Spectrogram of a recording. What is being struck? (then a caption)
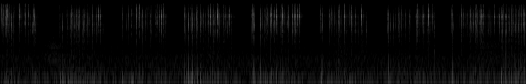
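Plastic lip gloss tube. Long acrylic nails scratch and tap quickly along the ridged sides of a small, filled, textured brownish-pink plastic lip gloss tube. The sound is dense, bright, and crackly, almost entirely high-frequency, and it comes in bursts of about a second with brief silent gaps between them.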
